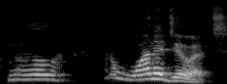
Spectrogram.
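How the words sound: A low, tired voice that sounds sad. The speaker feels sorry for themselves. "there's a little more um, sadness there ... That's moaning"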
